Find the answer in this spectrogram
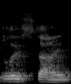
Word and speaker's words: Bluestein: forward slash books but you know it's it's stein even even though it's spelled s-t-e-i-n and people say well why isn't it steen i said well it's bruce springsteen e-e-n and it's feinstein not feenstein and i have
